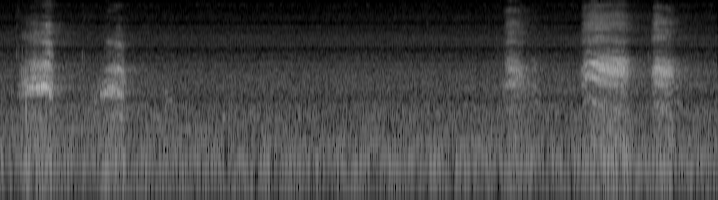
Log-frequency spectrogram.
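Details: Several crows in trees behind a yard, recorded by phone while squawking; scattered harsh caws, two early, then a tight burst of three louder rasping caws, with a steady low background hum.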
